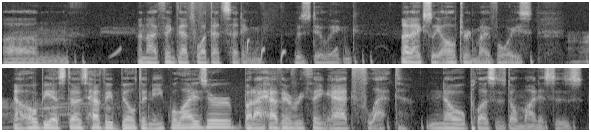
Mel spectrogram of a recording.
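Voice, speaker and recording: A man streaming a farming game, chatting casually into a close boom-arm mic, rambling and apologetic, with a deep voice he keeps low. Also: fairly even intonation, normal speed, a little mellow, slight background noise. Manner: rambling, self-correcting, apologetic, talks low. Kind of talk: casual live-stream chat while gaming. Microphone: studio mic on a boom arm, close to the face.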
